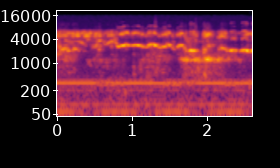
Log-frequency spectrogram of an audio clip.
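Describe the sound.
A person whistles into a phone: a shrill, wavering, bird-like tone that warbles continuously for a few seconds over a steady low hum, with no talking.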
